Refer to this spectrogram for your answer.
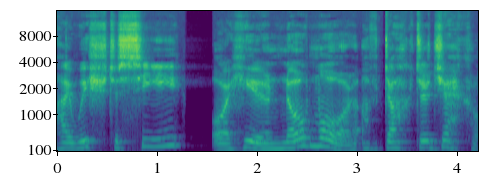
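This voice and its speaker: A man's shaky, put-on character voice, high-pitched and at a fairly slow pace. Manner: loud, emphatic, distressed.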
